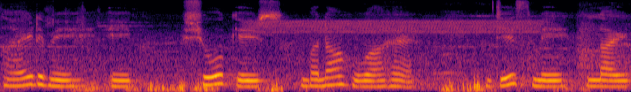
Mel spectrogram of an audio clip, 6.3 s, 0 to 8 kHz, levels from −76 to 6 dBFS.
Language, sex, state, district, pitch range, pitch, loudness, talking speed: Hindi, female, Punjab, Fazilka, 190-220 Hz, 195 Hz, -17 LUFS, 95 wpm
